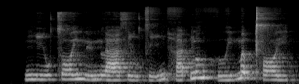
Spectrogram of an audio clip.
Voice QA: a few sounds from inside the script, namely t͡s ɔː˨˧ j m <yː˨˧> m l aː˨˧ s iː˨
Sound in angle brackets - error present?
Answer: no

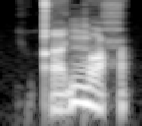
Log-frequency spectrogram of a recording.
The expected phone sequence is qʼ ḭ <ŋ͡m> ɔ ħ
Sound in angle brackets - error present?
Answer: no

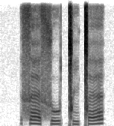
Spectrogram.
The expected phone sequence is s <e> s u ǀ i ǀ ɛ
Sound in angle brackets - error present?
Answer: yes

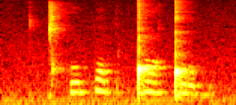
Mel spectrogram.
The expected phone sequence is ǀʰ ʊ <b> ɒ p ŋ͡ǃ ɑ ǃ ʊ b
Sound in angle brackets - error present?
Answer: yes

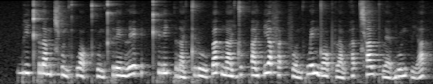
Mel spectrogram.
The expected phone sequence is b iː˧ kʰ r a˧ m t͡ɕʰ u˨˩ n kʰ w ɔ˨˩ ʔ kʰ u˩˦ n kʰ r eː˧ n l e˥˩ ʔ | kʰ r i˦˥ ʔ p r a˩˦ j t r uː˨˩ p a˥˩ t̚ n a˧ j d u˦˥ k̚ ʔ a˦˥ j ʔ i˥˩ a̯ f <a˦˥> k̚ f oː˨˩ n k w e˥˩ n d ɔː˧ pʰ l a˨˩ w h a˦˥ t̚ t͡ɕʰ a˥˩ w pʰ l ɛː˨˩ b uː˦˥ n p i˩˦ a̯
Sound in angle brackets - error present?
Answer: no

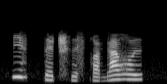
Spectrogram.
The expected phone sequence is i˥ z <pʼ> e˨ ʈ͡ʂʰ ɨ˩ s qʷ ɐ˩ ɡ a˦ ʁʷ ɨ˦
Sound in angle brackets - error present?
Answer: yes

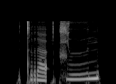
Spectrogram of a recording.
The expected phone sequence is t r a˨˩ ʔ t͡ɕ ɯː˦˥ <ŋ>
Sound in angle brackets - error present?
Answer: yes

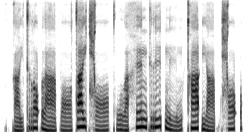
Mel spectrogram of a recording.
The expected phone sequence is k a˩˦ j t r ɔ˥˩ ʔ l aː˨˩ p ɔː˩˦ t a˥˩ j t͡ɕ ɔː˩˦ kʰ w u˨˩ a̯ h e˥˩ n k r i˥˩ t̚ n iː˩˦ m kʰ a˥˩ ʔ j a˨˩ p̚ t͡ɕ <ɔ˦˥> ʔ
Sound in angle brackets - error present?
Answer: no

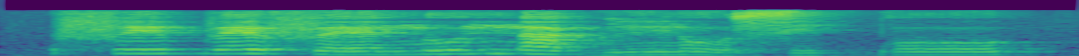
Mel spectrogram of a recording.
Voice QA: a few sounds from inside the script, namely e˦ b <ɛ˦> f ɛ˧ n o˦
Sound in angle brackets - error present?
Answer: no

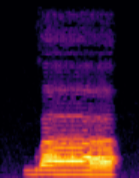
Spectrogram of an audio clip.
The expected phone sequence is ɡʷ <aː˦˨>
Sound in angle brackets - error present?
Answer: yes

